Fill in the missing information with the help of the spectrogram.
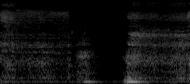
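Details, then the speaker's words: Imitated prolonged forced expiration mimicking air whistling through a narrowed bronchiole, demonstrating the wheeze timbre heard in bronchiolitis. "faz esse barulhinho. Imagine o ar passando por um lugar estreito. É por isso que esse ruído sai né? Dessa forma, né? Esse timbre, imagine o ar assobiando um bronquíolo."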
